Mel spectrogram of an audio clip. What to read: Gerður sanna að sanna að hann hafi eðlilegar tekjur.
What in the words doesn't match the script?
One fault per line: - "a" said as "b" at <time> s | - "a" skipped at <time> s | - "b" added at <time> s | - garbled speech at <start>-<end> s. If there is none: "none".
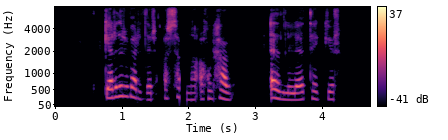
- "sanna" said as "verður" at 1.1 s
- "hann" said as "hún" at 2.3 s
